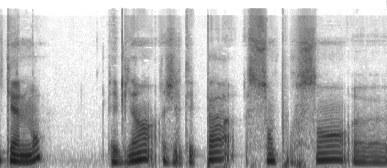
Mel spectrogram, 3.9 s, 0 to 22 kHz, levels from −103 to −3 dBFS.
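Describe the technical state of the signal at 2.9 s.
Short concealed packet loss at 2.89 to 2.93 s: roughly 20 ms of speech never reached the decoder in time, so the receiver extended the preceding sound to cover the gap and blended back into the real signal, leaving a brief smear in the speech.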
